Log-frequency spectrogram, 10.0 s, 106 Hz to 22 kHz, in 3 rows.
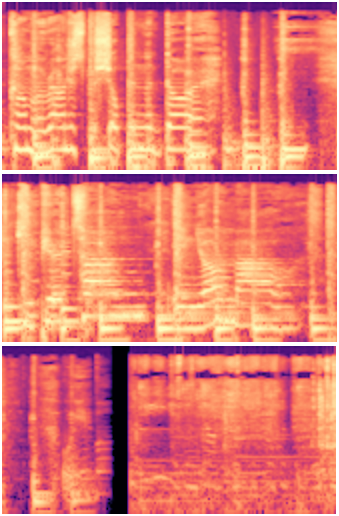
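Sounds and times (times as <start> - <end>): notebook page turning: 8.4 - 10.0.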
